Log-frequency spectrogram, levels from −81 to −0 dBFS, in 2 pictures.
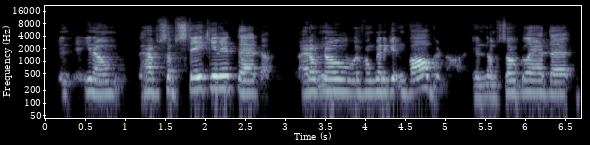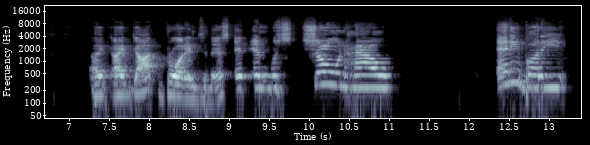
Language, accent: English, American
